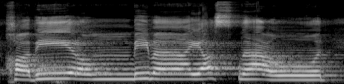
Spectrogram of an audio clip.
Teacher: را دو پیش رن نہیں ہے، میم کی آواز آئے گی آخر میں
